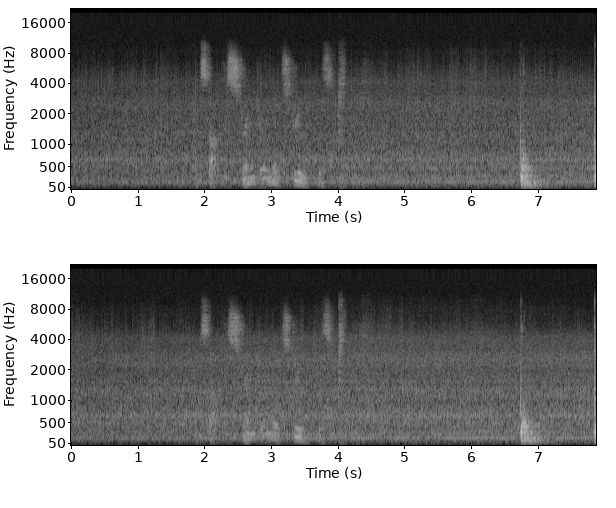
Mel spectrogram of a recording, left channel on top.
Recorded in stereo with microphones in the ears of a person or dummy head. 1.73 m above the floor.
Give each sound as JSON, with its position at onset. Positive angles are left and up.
{"t": 1.8, "sound": "a man speaking", "side_deg": 75, "distance_m": 2.0}
{"t": 4.0, "sound": "tapping", "side_deg": -10, "distance_m": 2.5}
